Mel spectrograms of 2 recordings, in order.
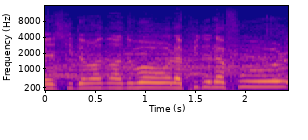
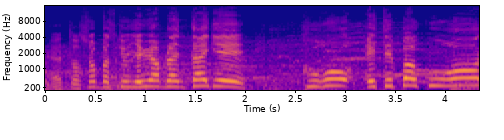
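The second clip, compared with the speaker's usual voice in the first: rising excited ringside call; wrestling commentator; 3 semitones higher, 4 dB louder than usual. Real, not acted. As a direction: call the tag combo live. Live wrestling play-by-play. (commentateur de catch enthousiaste)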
